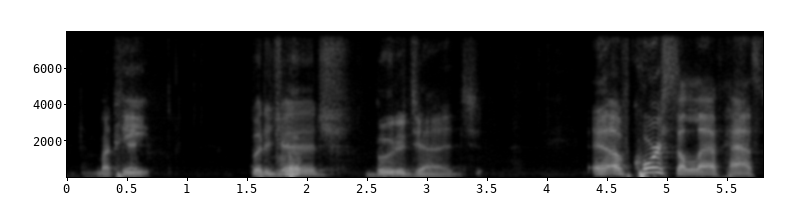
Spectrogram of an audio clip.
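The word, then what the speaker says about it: Buttigieg: Bo I'm gonna say his name right but Buddha judge Buddha judge of course has to turn everything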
